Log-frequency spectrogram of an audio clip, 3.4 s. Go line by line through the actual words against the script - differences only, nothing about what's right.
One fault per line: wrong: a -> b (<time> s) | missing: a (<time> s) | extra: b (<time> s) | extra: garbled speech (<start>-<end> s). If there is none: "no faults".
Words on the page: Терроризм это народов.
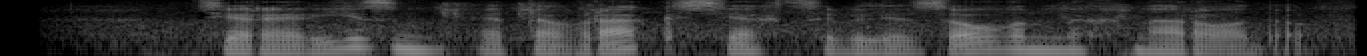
extra: враг всех цивилизованных (1.4 s)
